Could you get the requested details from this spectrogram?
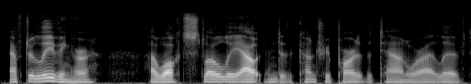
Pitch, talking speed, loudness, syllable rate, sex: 110 Hz, 215 wpm, -20 LUFS, 6.2 syllables/s, male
